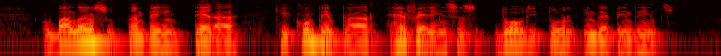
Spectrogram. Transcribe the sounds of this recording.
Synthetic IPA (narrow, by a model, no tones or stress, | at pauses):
ʊbalɐ̃s̬ʊt̪ɐ̃mbẽj̃t̪eɾa | kɪkõnt̪̬ẽmplaɾhefeɾẽsiɐzd̪ʊawd̪it̪oɾĩnd̪epẽnd̪ẽnt̪ɪ̥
